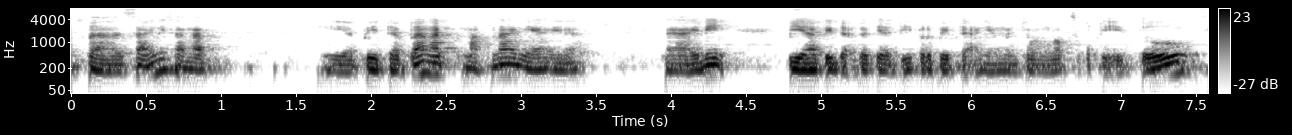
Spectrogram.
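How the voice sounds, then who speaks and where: Deep-voiced man lecturing casually. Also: background noise. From Java, Indonesia. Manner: conversational, many fillers and tag questions. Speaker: lecturer on lab communication. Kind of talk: informal lecture.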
